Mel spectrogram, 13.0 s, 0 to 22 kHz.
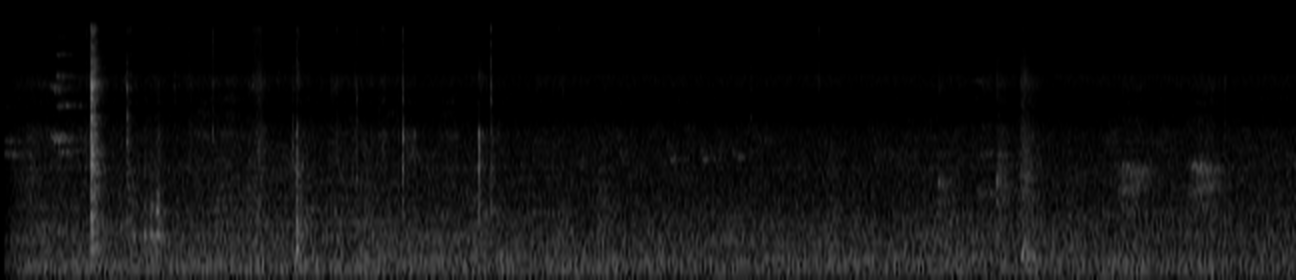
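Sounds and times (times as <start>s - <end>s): steady low hum: 0.1s - 12.9s.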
